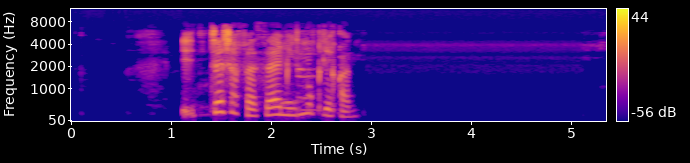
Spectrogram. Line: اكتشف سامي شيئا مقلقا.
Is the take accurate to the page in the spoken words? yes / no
no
